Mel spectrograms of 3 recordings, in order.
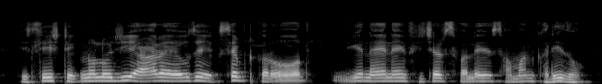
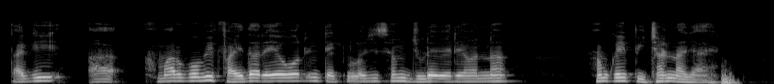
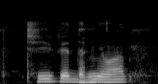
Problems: none marked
